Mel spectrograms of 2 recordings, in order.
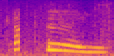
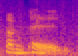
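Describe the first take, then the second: First: Mock outrage, higher. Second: Mock outrage. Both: Mock outrage at teammate, rising.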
